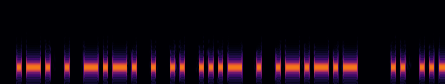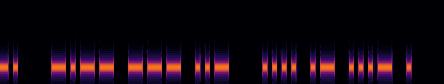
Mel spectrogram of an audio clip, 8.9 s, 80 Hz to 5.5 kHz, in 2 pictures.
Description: Morse code, heard as a keyed tone, about 25 wpm, 600 Hz. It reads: RECEIVE. IF YOU HAVE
